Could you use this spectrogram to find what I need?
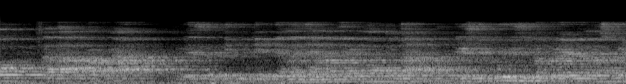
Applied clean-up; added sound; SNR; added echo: none; Bird; 15 dB; reverberation time 2.1 s.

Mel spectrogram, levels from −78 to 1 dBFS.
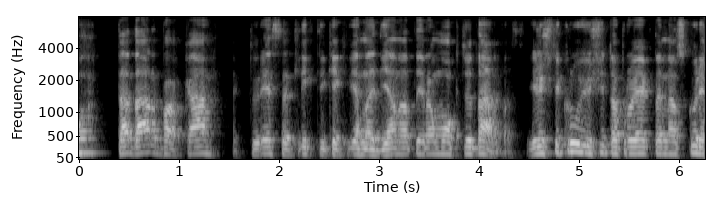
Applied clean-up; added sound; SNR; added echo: none; none; none; none.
